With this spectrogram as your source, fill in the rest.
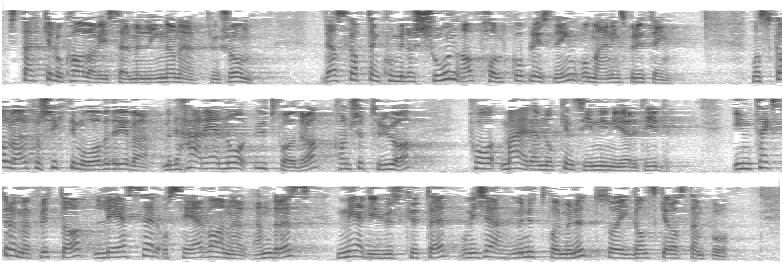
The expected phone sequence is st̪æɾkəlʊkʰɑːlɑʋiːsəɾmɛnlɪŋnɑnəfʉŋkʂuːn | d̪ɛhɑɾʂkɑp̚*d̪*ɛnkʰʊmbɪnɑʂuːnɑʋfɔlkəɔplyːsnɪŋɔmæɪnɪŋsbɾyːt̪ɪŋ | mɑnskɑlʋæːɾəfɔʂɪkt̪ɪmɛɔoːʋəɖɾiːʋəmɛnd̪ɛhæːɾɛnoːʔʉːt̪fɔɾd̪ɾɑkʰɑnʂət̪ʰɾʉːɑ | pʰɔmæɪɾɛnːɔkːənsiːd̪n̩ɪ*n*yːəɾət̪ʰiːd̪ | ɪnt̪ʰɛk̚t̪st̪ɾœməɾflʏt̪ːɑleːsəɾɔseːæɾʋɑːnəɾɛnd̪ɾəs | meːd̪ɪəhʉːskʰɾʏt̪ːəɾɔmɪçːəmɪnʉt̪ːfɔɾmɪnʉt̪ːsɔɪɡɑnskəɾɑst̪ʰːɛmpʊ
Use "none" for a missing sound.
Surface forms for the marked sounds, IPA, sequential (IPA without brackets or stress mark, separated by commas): t̪, n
